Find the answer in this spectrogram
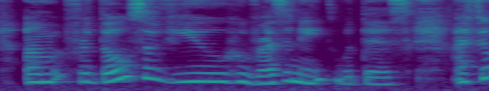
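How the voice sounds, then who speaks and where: A somewhat breathy whisper at a moderate pace. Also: woman. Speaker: tarot reader. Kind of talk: tarot reading. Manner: whispering; hesitant with fillers.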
